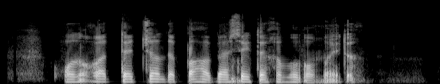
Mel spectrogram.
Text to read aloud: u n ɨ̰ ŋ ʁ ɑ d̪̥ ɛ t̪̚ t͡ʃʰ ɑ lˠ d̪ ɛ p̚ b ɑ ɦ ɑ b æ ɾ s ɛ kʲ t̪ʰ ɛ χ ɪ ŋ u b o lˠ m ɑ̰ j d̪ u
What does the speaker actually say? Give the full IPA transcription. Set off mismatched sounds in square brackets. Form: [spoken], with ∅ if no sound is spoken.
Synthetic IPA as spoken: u n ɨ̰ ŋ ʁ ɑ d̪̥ ɛ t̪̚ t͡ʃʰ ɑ lˠ d̪ ɛ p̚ b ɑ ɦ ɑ b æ ɾ s ɛ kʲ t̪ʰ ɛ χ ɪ [m] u b o lˠ m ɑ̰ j d̪ u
